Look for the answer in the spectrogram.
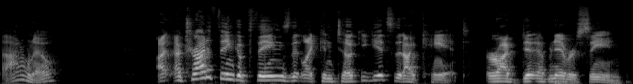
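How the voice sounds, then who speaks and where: A man's voice: mid-range voice, sing-song, normal speed, fairly bright tone. A man hosting a casual livestream, reading viewer chats aloud in a chatty, upbeat way, sounding congested from a cold. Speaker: livestream host.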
